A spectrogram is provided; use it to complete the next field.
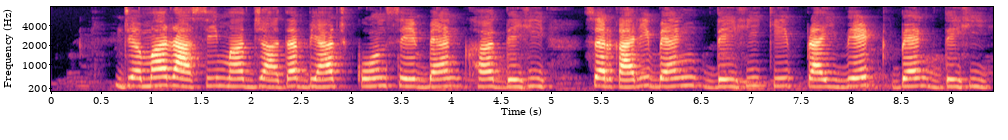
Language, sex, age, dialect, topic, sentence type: Chhattisgarhi, female, 18-24, Western/Budati/Khatahi, banking, question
